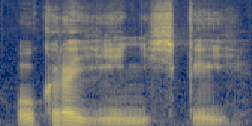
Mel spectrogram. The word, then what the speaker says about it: український: ця м'якість не позначається візьмімо слово український у ньому за допомогою м'якого знака показується пом'якшена вимова тільки звука с а м'якшення звука н не позначається Хоч він вимовляється також пом'якшено український така невідповідність орфографії слова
